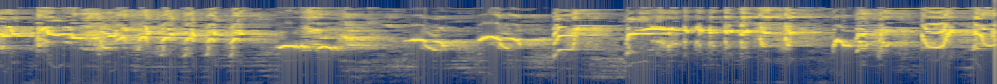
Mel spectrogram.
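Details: Oriental magpie-robin pouring out loud song: high whistles, trills and scratchy notes in rapid, varied phrases, with short gaps between bursts and rising, wavering whistled slurs.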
